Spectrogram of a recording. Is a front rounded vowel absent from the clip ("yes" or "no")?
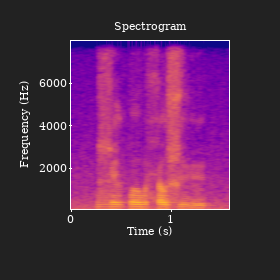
no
